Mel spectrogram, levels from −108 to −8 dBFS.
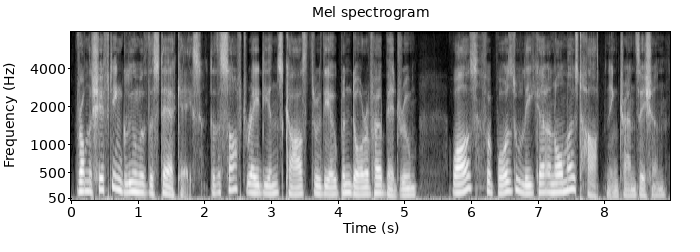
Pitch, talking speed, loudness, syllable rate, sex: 140 Hz, 185 wpm, -19 LUFS, 4.8 syllables/s, male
